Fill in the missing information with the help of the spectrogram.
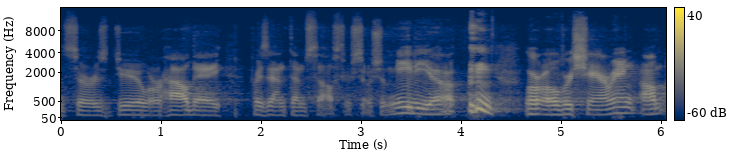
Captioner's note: coughs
